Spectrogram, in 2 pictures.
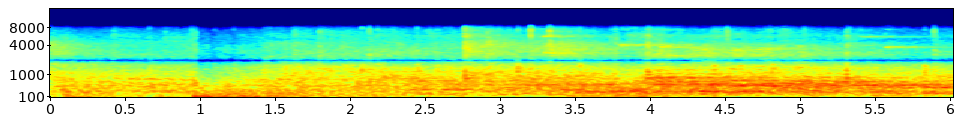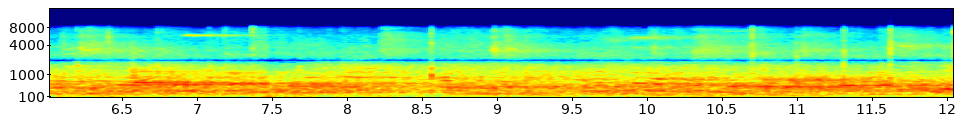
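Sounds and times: background hubbub: 0:00.0 - 0:12.0
table tennis balls clicking: 0:01.6 - 0:03.7.

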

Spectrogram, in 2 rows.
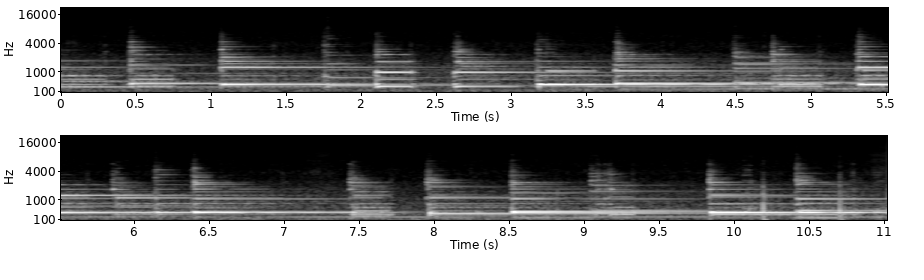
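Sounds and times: out-of-tune harp plucked: 0:00.0 - 0:11.0.

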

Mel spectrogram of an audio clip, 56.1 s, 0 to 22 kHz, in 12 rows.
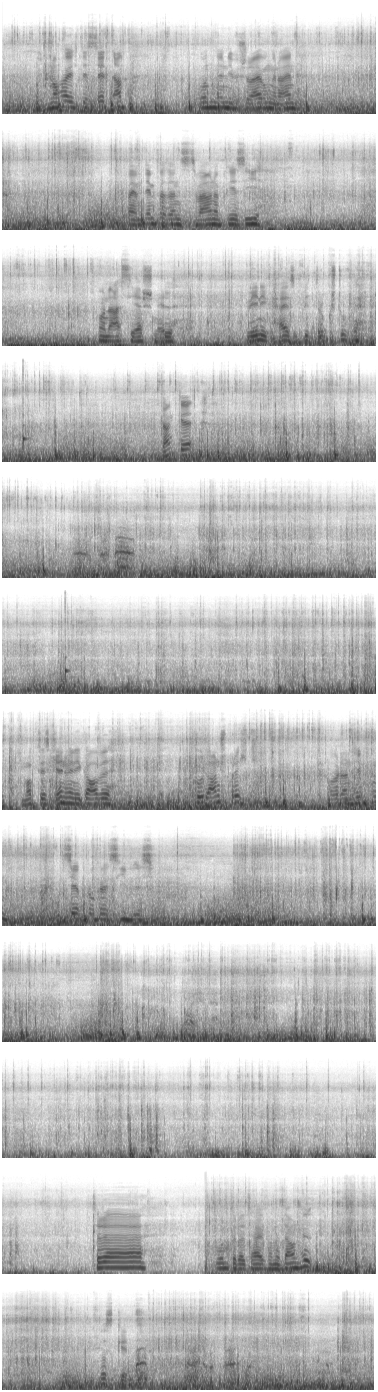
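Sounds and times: bike knocks and rattles: 0:00.0 - 0:56.0
bike tyres rumbling over ground: 0:00.0 - 0:56.0.

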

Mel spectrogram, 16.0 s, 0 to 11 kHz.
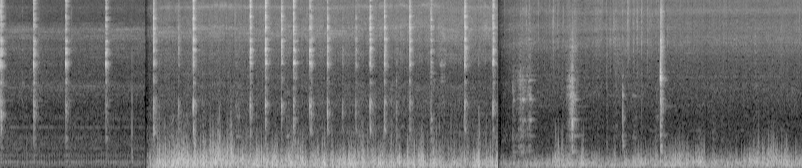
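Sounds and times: wooden spatula scraping frying pan: 0:06.8 - 0:12.8.

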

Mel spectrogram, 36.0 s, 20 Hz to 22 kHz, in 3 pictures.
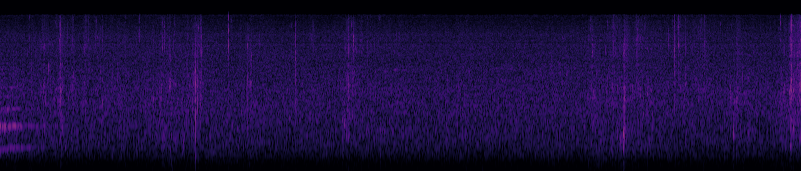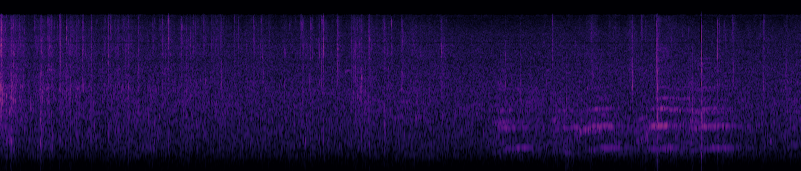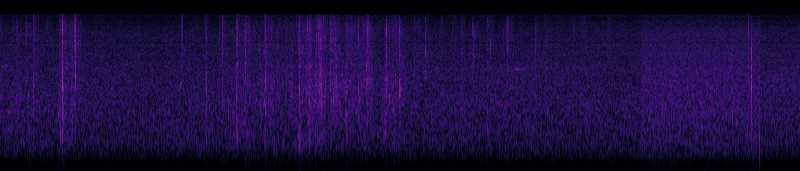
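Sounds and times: animal splashing in water: 0:00.0 - 0:03.1, 0:08.8 - 0:18.6, 0:19.5 - 0:25.3, 0:26.7 - 0:30.4
shallow water trickling: 0:08.8 - 0:25.4, 0:26.6 - 0:32.0.

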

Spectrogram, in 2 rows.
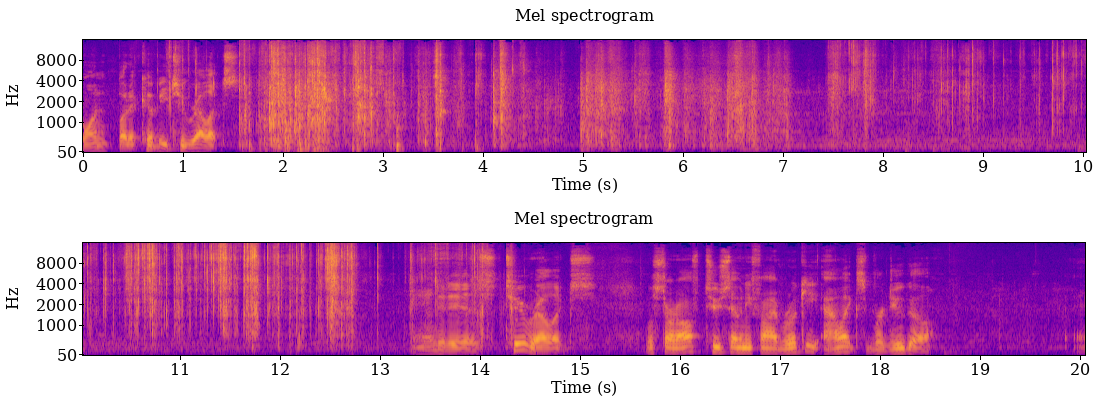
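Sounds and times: foil wrapper crinkling: 0:00.7 - 0:05.6, 0:07.4 - 0:14.2.

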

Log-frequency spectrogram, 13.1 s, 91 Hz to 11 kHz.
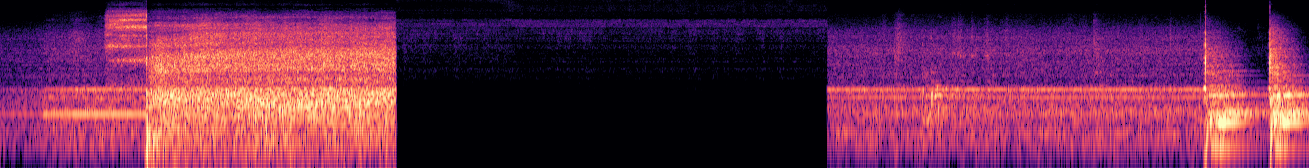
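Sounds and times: gas torch hissing: 0:01.1 - 0:08.3.

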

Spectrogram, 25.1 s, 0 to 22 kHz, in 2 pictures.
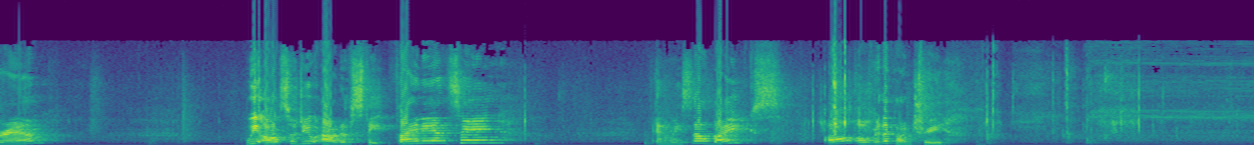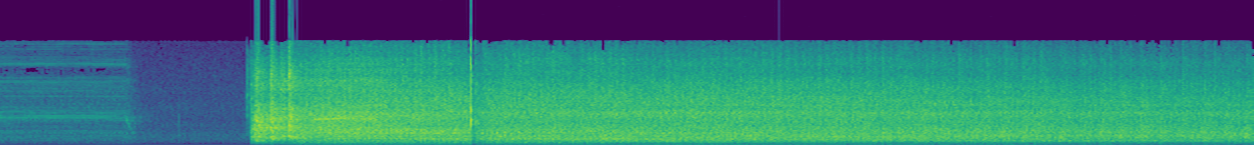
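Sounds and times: motorcycle engine idling: 0:15.1 - 0:25.0.

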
